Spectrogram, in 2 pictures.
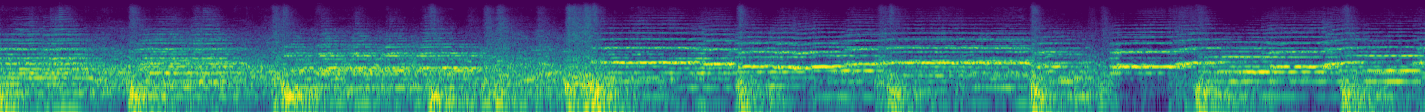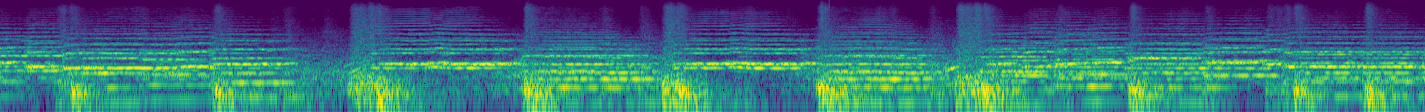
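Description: Processional band of brass and drums playing a Holy Week march: a sustained brass melody over a steady drumbeat, easing briefly a little past halfway.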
